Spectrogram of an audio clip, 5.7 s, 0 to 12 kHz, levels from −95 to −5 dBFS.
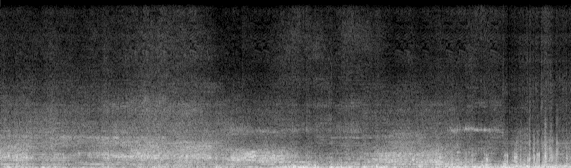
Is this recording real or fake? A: fake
